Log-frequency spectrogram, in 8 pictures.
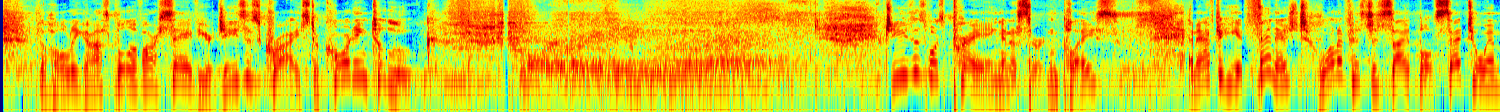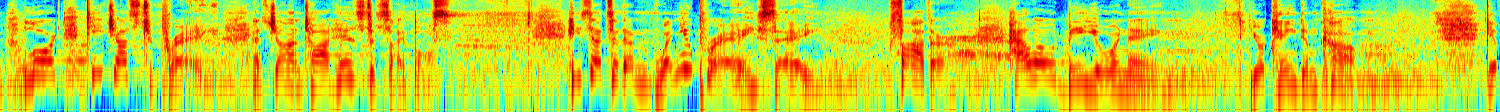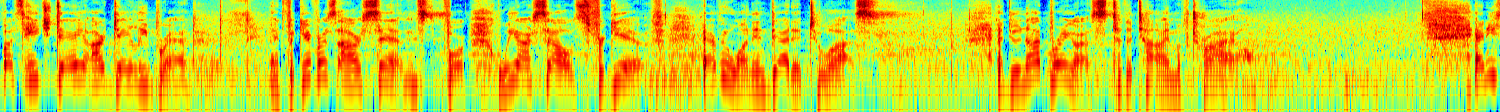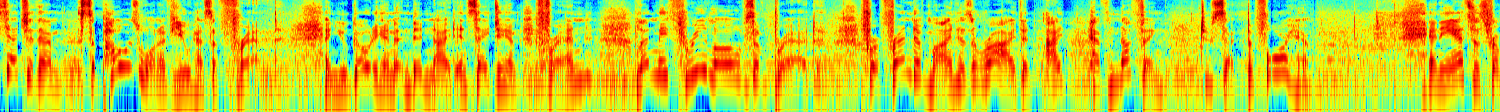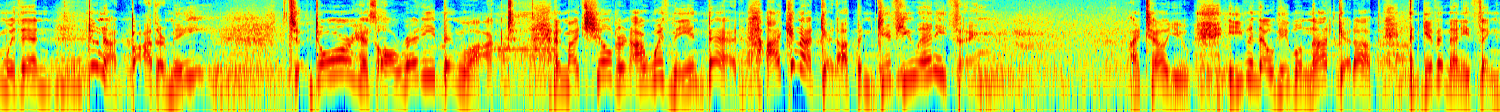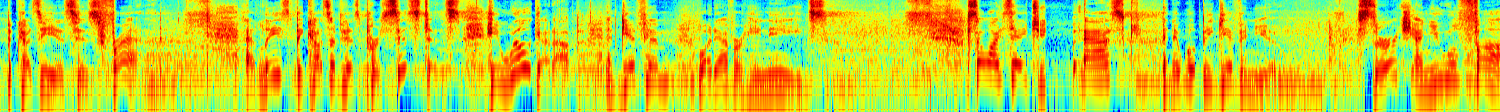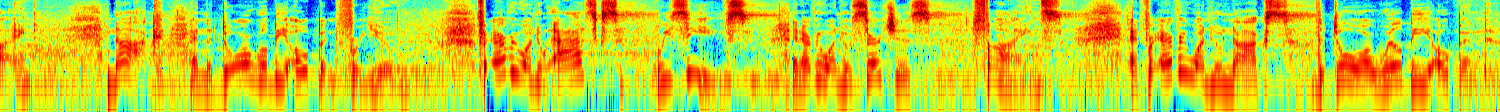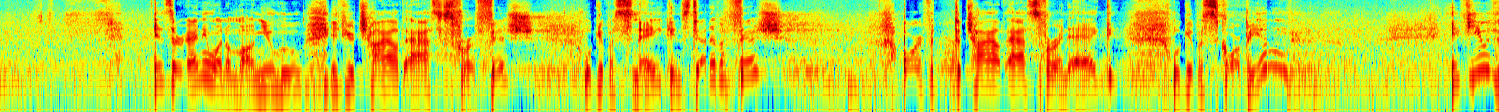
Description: Sermons from St. Columba's in Washington, D.C. Sunday Sermon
